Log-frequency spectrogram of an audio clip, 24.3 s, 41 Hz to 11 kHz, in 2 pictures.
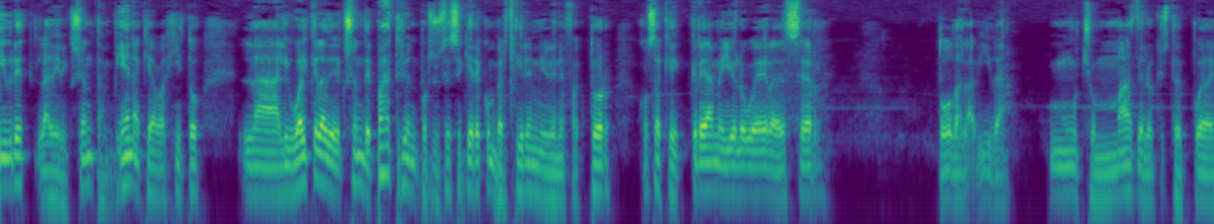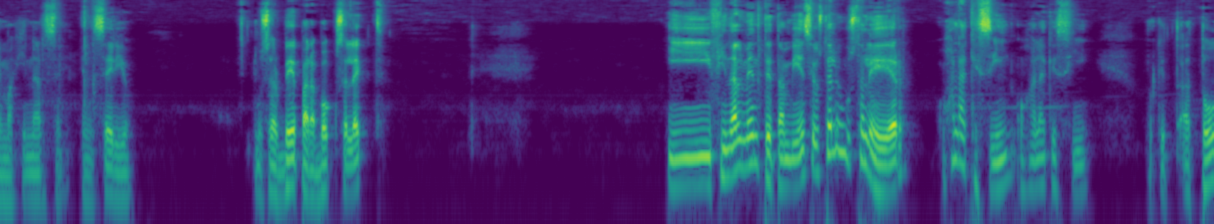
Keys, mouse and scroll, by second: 1.2-3.8 shift+drag, 5.1 click, 8.9 b, 11.4-13.5 drag, 15.7 b, 16.2 click, 18.1-20.3 drag, 20.3-23.5 middle drag, 20.9 KP_3, 23.5 click.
